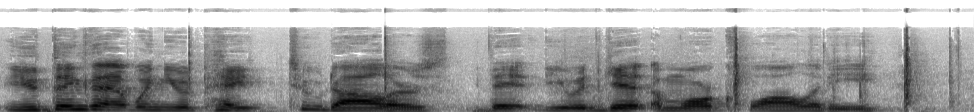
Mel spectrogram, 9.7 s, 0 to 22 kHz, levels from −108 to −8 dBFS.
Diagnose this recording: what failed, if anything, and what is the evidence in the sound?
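Stereo read as mono, at the sample-format stage: throughout, the sound runs at half speed and exactly an octave (12 semitones) low, because interleaved left and right samples play in sequence as one channel. A faint mirrored copy in the upper spectrum separates it from a simple sample-rate mismatch.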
